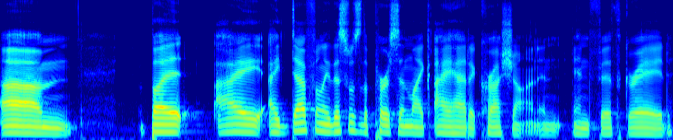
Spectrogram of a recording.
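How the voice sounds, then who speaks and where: A man with a plain, everyday voice and an American accent, medium pitch, ordinary pitch variation and a fairly slow pace, on a very clean recording with a silent background. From Los Angeles. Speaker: podcast guest. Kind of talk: casual chat.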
